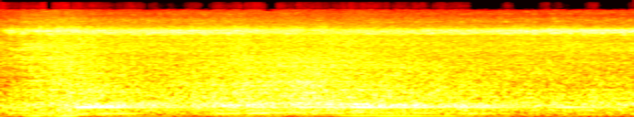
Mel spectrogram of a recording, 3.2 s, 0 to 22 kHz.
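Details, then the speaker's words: 2004 Chevrolet Avalanche 4x4 at idle, belt and alternator already replaced: thin, wavering squeal coming and going over the engine; owner suspects a bad idler pulley or the new alternator. "I have replaced the belt I've replaced the alternator I'm not sure where that sound is coming from"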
